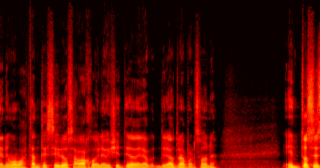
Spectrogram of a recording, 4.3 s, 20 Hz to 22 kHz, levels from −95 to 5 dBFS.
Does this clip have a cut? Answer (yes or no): no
